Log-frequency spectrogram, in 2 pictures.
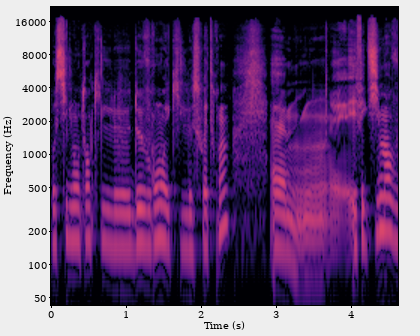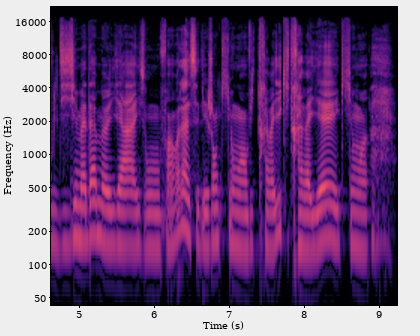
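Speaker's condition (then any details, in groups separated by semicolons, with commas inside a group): No condition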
